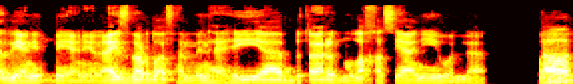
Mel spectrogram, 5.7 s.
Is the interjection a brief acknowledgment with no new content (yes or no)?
no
